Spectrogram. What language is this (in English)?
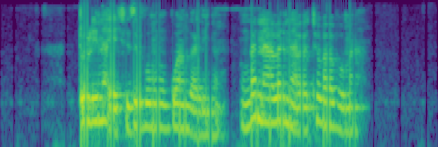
Ganda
